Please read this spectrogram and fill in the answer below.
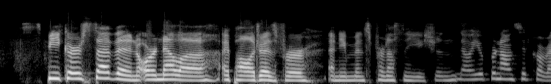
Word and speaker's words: Ornella: Speaker seven, Ornella. I apologize for any misprononunciations. No, you pronounced it correctly.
